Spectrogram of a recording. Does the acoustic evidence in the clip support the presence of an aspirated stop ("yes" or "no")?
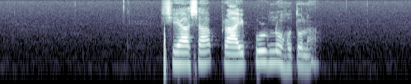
no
